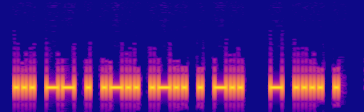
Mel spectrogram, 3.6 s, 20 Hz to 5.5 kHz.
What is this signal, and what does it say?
Morse code, heard as a keyed tone, about 30 wpm, 600 Hz. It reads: SMELLED THE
